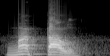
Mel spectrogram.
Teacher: A primeira palavra é o verbo, terminou em A, eu tenho que acentuar, porque é oxítona terminada em A. A sílaba mais forte é o tá, matá-lo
